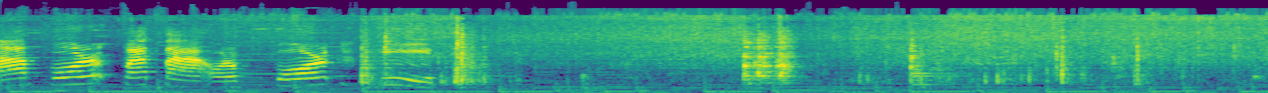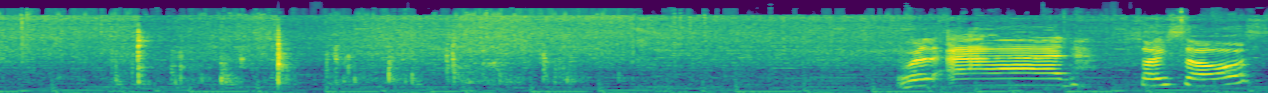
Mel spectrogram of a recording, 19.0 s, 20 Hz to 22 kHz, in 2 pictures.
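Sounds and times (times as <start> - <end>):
meat sizzling in hot oil: 0.0 - 19.0
utensil knocking against pan: 2.7 - 4.6, 5.5 - 14.2.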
